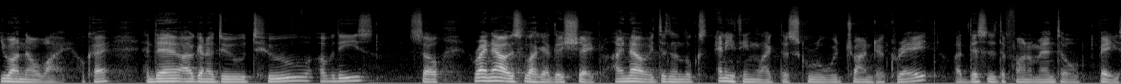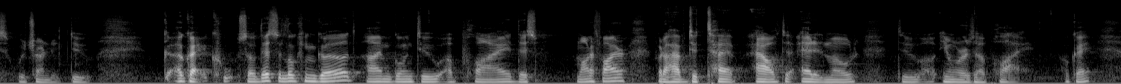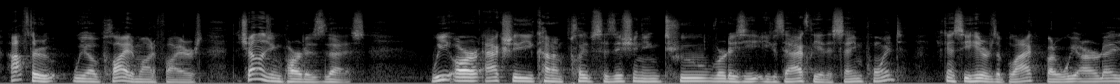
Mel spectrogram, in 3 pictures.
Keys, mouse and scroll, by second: 2.9 click, 3.4-3.7 scroll down 4, 3.7-6.3 shift+middle drag, 6.3 KP_1, 7.3-8.0 scroll up 2, 10.5 scroll down 2, 10.9 middle click, 11.8 KP_1, 13.1 scroll up 2, 13.6-14.3 scroll down 2, 15.4-18.4 drag, 19.0 Tab, 20.8-23.7 drag, 23.7 Tab, 24.3 middle click, 24.8-25.4 scroll up 5, 25.5-26.9 middle drag, 26.9 click, 27.7 middle click, 28.1-28.5 scroll up 5, 28.5 middle click, 29.1 scroll down 3, 29.5-30.5 middle drag, 30.5 scroll up 1, 30.8-33.6 middle drag.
